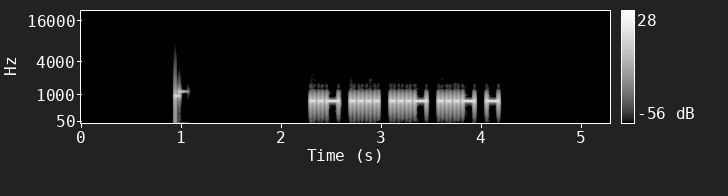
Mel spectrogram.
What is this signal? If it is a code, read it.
Morse code, heard as a keyed tone, about 30 wpm, 700 Hz. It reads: UHVVT
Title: Five Challenging Letter-Number Combinations 30wpm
